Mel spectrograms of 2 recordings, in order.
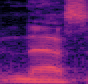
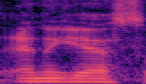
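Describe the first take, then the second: First: It is said as one word, not letters. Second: It is said as three separate letters. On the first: The speaker calls it wrong. "It's not N E S. just because you can pronounce it doesn't mean you should" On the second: The speaker calls it right. "It's N E S or Nintendo Entertainment System"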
